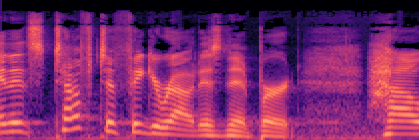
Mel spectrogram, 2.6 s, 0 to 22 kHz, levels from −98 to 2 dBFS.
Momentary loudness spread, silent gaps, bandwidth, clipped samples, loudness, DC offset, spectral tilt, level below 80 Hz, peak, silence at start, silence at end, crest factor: 7 LU; none; 16 kHz; under 0.1%; -20 LUFS; under 0.1%; -2.5 dB/octave; -46 dBFS; -6 dBFS; 0 s; 0 s; 16 dB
